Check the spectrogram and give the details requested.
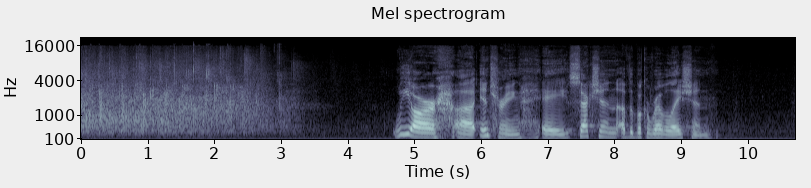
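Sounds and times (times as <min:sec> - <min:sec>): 
audience applause: 0:00.0 - 0:03.4
speech: 0:04.8 - 0:09.6.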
